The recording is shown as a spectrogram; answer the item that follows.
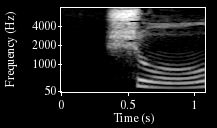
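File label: "shu", Mandarin Chinese pinyin, third tone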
